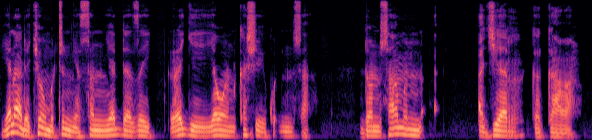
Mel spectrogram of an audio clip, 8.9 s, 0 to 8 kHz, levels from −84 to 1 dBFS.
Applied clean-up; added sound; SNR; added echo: none; none; none; none.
